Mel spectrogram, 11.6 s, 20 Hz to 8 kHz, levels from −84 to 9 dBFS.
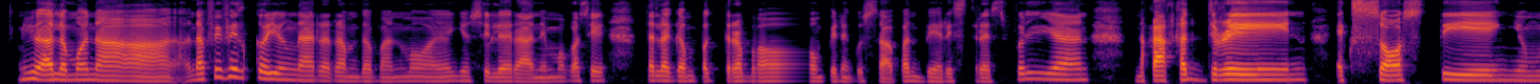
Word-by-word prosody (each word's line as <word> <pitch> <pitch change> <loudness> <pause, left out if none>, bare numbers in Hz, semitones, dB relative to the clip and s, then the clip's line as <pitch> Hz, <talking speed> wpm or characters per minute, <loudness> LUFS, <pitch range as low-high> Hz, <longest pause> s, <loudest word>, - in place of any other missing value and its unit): Uy, 215 +2 -4
alam 185 -1 +5
mo 190 - 0
na 175 -2 +1 0.7
nafi-feel 280 +6 -1
ko - - -12
'yong 200 -3 -3
nararamdaman 150 -5 -5
mo, 145 0 -11
ah, 140 - -9
'yong 155 +1 -11
suliranin 135 -3 -4
mo 140 +1 -14
kasi 155 0 -5 0.3
talagang 160 -2 -2
pag 145 0 -9
trabaho 145 0 -6
ang 140 -1 -12
pinag-usapan, 145 +1 -8
very 135 -1 -8
stressful 135 +9 -9
'yan, 195 -3 -2 0.3
nakaka-drain, 185 +3 +6 0.2
exhausting 180 0 +1
'yong 165 0 -11
165 Hz, 130 wpm, -23 LUFS, 145-185 Hz, 0.7 s, nakaka-drain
